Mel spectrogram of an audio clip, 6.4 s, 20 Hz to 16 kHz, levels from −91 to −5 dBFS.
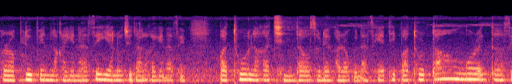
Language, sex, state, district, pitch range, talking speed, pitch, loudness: Nagamese, female, Nagaland, Dimapur, 200-225 Hz, 225 wpm, 210 Hz, -17 LUFS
